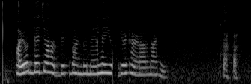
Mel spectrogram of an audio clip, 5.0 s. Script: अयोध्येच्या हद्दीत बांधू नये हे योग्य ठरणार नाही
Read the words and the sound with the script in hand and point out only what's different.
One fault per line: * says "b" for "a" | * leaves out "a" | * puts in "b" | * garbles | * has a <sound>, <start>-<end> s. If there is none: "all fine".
* has a dropout, 2.2-2.4 s
* has a laugh, 4.3-4.8 s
